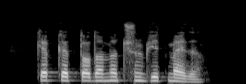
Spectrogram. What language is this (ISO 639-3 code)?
uzb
